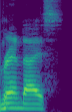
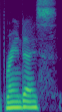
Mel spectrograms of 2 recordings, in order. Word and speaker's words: Brandeis: And um as Lewis Brandes, I can't say his name. Um Brandise, is it Brandeise? Um yes.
